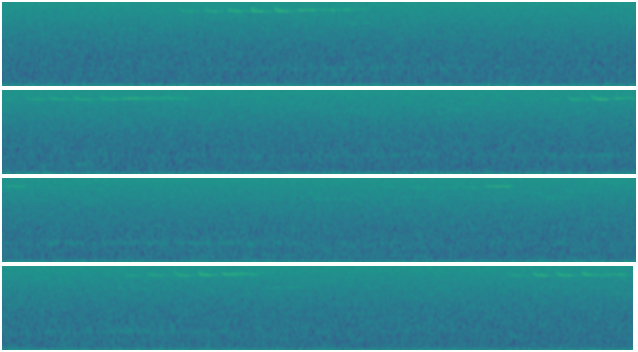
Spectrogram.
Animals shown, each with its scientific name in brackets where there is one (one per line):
Black-throated Green Warbler (Setophaga virens)
Golden-crowned Kinglet (Regulus satrapa)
